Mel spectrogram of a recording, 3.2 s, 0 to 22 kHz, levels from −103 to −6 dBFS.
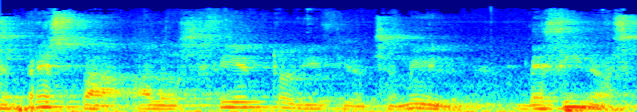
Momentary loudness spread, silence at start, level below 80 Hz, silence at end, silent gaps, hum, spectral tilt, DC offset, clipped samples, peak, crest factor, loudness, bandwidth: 9 LU; 0 s; -40 dBFS; 0 s; none; none; -6.5 dB/octave; under 0.1%; under 0.1%; -12 dBFS; 18 dB; -31 LUFS; 16 kHz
